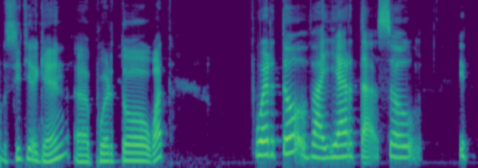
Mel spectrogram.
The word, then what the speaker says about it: Puerto Vallarta: Puerto Vallarta. So it It's pronounced as Vallarta, but it's with double but L.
